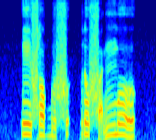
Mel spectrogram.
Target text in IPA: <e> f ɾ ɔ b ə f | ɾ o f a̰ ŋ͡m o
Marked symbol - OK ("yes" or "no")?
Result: yes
